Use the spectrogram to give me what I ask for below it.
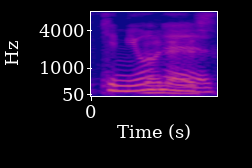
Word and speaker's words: Quiñones: You said it wrong. It's Quinones. Yeah, Frankie Quinones. With a hard K.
